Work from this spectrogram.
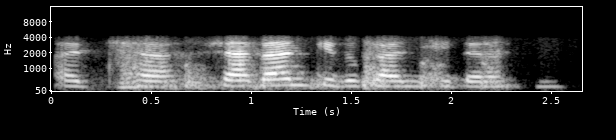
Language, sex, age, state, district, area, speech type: Urdu, female, 30-45, Uttar Pradesh, Lucknow, rural, conversation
